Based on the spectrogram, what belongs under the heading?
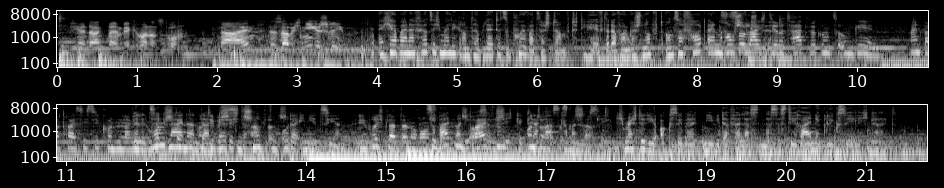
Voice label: FDA Mann Ehemaliger Vertreter Div Chatter Innen, Stimmproben; Dopesick

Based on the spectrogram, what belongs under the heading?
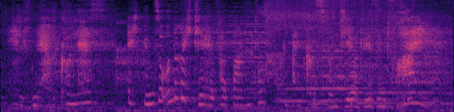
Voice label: Verfuehrerin; Hercules

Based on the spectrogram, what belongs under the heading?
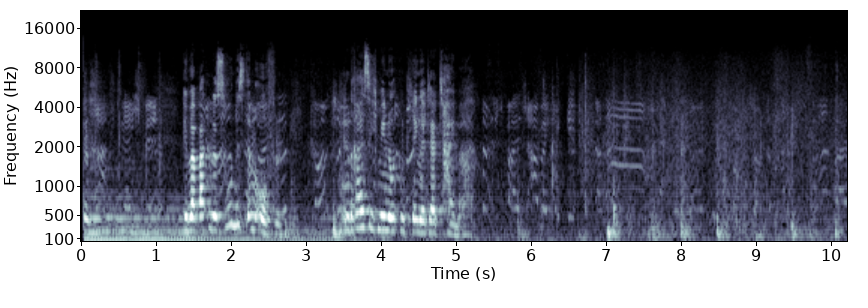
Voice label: TV Frauenstimme; This Is Us

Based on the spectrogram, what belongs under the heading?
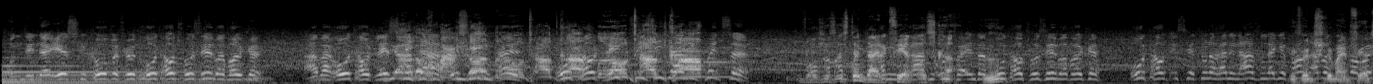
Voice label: TV Kommentator; Maennerwirtschaft

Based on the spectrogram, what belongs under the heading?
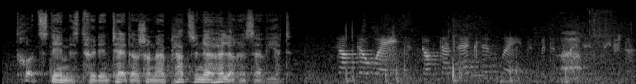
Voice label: Durchsage; Todd Hastings; City On A Hill

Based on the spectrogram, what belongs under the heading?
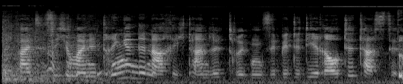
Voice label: Telefonstimme

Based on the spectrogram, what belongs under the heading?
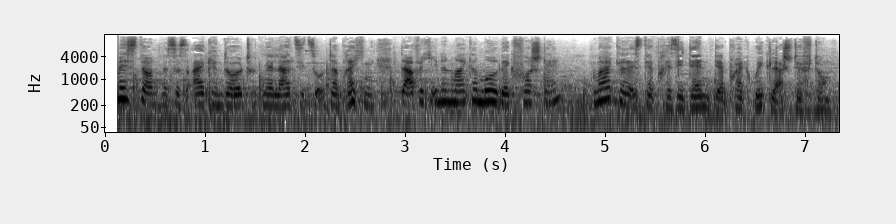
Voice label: Vorstandsfrau, Stimmproben

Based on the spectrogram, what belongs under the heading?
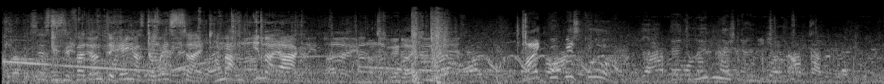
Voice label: Mann Tatortmann Frau; The Wire

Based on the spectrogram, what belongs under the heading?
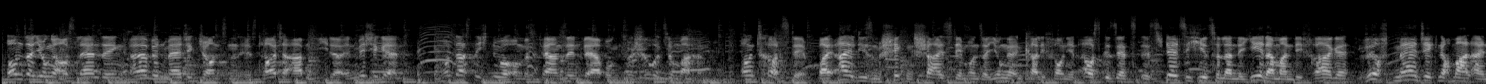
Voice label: Nachrichtensprecher; Lansing; Winning Time

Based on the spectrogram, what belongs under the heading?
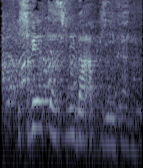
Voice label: Lieferfrau; Stimmproben

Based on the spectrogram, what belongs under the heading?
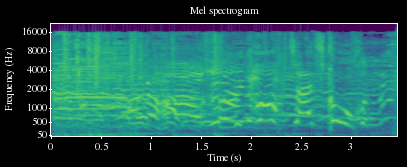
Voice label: Mann

